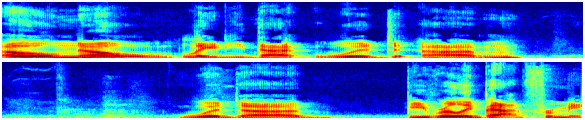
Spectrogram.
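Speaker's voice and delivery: ordinary delivery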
